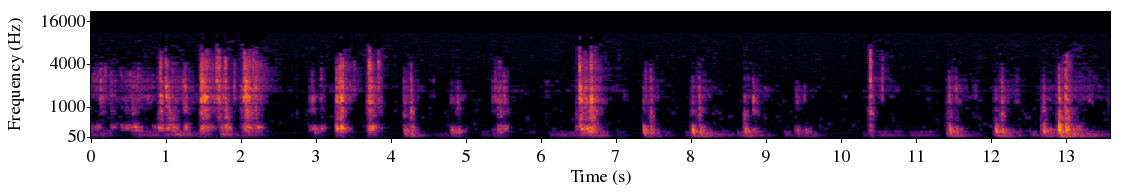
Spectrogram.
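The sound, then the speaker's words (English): Muffled footsteps thud down a hall at an uneven pace, followed by sharp metallic clicks and rattles of a key being inserted into the lock of an apartment door. No one speaks. “Then we heard muffled footsteps coming down the hall and a key inserted in the lock of the apartment door.”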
